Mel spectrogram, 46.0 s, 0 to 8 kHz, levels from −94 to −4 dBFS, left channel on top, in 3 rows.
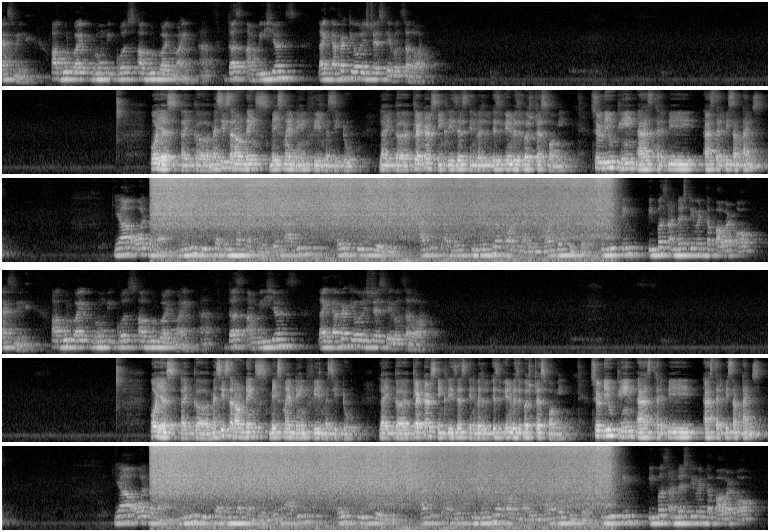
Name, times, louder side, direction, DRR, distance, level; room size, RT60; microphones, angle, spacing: voice 1, 0.0-4.2 4.5-5.8 6.3-8.6 32.9-45.6, left 1 dB, 30° left, 0.5 m, -32 dB
voice 2, 18.3-22.3 22.9-26.6 27.1-29.1 29.3-30.4, right 1 dB, 65° right, 0.7 m, -24 dB
sound 1, 33.6-42.8, right 3 dB, 30° right, 0.7 m, -21 dB
3.3 x 2.9 x 4.2 m
head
